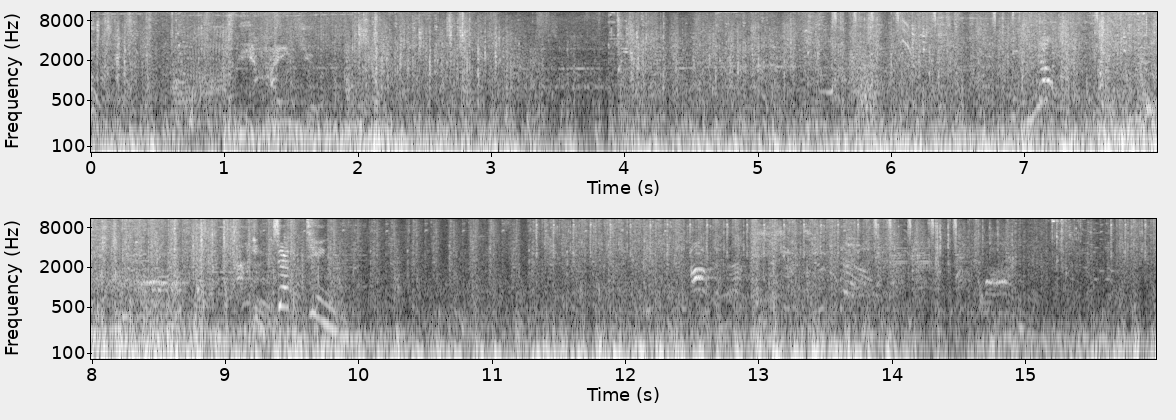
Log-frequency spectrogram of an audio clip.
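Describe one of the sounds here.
Rapid gunfire from a video game crackles in quick bursts.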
